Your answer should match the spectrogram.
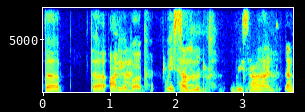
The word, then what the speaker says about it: Rysand: It tells you Resand.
